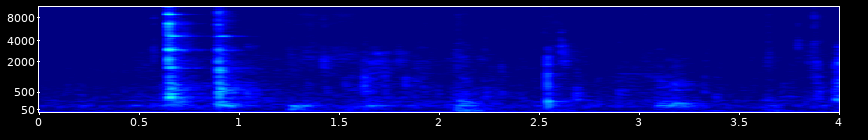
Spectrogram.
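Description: A few light clinks of cutlery against dishes. The first, a little over half a second in, is the loudest and rings briefly; smaller taps follow over the next two seconds.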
